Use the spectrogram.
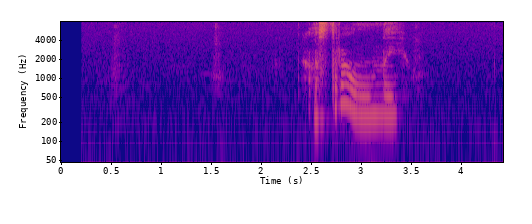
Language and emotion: Russian, positive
